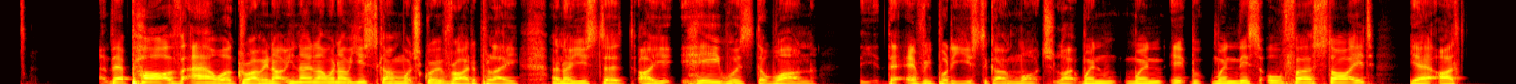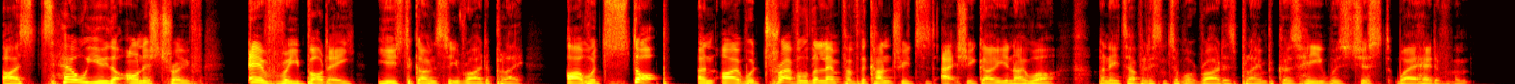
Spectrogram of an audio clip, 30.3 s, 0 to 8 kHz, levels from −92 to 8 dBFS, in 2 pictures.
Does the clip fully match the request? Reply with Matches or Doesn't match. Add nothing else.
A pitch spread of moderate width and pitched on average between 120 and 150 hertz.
Doesn't match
